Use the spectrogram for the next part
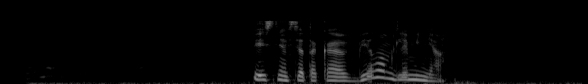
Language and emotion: Russian, neutral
